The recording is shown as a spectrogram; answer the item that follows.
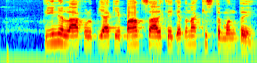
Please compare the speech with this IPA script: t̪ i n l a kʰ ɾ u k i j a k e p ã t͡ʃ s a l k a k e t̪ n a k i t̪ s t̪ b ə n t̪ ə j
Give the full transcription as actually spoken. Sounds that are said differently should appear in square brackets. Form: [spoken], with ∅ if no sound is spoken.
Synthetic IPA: t̪ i n l a kʰ ɾ u [p] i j a k e p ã t͡ʃ s a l k [e] k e t̪ n a k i [∅] s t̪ b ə n t̪ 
